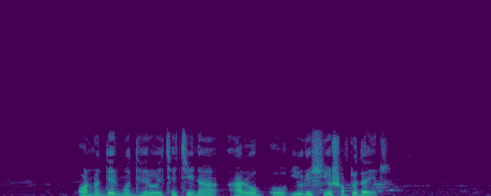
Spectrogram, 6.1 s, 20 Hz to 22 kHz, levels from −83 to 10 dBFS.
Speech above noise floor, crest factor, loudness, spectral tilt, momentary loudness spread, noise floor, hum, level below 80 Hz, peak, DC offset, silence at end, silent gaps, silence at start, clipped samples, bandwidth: 44 dB; 22 dB; -30 LUFS; -6 dB/octave; 5 LU; -73 dBFS; none; -68 dBFS; -10 dBFS; under 0.1%; 1.25 s; none; 1 s; under 0.1%; 7.8 kHz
